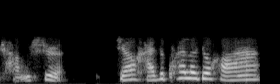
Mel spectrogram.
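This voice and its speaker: At a moderate pace, the speaker uses an unremarkable speaking voice with ordinary pitch variation. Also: woman. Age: 30s. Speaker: university teacher and mother. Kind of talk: casual interview.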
